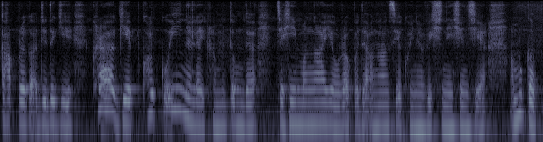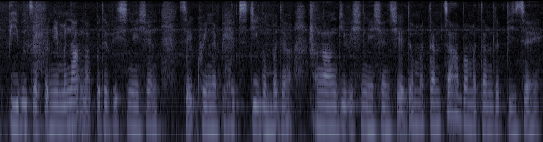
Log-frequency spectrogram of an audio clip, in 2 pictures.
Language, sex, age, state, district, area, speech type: Manipuri, female, 30-45, Manipur, Chandel, rural, spontaneous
